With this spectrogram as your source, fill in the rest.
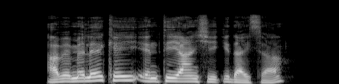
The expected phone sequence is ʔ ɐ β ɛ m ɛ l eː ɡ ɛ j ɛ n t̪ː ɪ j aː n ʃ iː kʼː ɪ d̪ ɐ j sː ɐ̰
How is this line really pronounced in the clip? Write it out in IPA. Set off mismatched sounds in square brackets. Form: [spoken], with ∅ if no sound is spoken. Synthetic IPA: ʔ ɐ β ɛ m ɛ l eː [k] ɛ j ɛ n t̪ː ɪ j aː n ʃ iː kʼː ɪ d̪ ɐ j sː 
